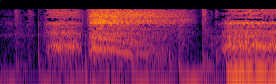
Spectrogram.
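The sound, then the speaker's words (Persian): A single loud, drawn-out deep breath, a long airy inhale of roughly a second, followed by a short exhale with a low hum, with no one speaking. “نفس عمیق میکشم.”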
